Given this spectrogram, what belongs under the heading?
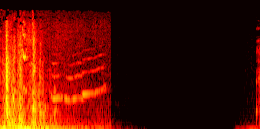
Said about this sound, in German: Ich mache meine Tür auf.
